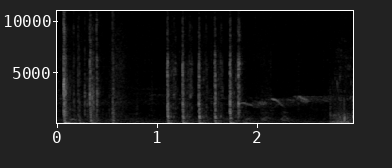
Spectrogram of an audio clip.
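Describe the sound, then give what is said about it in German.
Bursts of quick, crisp keystrokes on a computer keyboard as someone enlarges the picture of Celia Barrow on the screen, a short flurry then a faster run of clicks, followed by a faint rising electronic whine with no talking. “Doch, jetzt lass mich mal an den Rechner, damit ich das Bild von Celia Barrow vergrößern kann.”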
